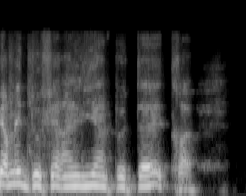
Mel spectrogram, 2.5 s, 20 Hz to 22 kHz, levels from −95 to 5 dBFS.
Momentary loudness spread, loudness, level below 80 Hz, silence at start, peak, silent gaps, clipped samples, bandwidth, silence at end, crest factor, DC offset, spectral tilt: 13 LU; -21 LUFS; -62 dBFS; 0 s; -6 dBFS; none; under 0.1%; 11 kHz; 0.5 s; 16 dB; under 0.1%; -8 dB/octave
